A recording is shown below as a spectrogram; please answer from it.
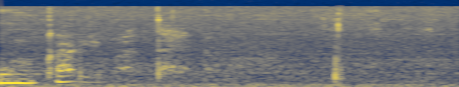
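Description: A brief low murmur from a woman's voice at the start, then soft whispering and a faint tap or two of tarot cards being handled.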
